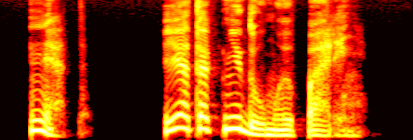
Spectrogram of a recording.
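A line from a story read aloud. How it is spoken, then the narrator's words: Plain. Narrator (Russian): сказал он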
